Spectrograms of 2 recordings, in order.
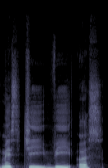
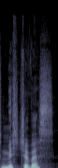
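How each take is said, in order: First: The word is said with four syllables. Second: The word is said with three syllables. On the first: The speaker calls it wrong. "four syllables" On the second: The speaker calls it right. "why is it coming with this mischievous?"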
